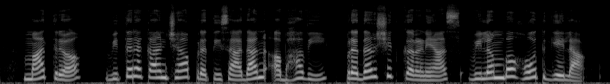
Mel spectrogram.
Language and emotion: Marathi, neutral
